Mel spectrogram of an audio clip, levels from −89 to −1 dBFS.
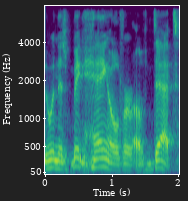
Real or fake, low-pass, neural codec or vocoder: fake; 7.2 kHz; codec, 16 kHz, 8 kbps, FunCodec, trained on LibriTTS, 25 frames a second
